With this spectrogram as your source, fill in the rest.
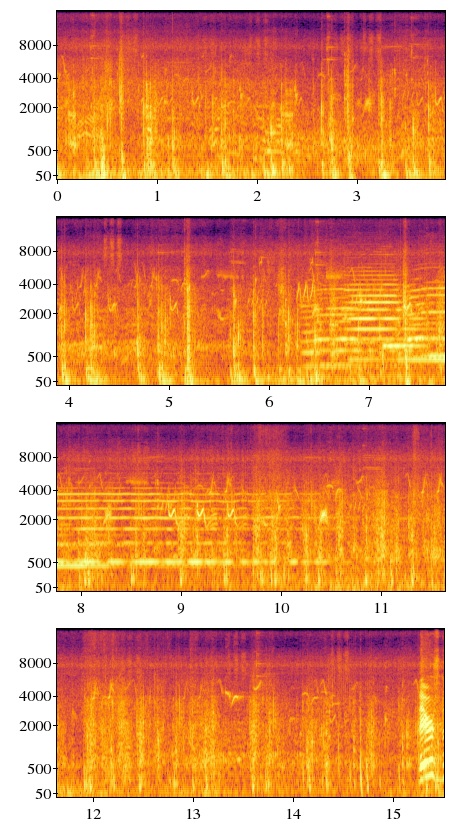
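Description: Horses clip-clop steadily in the Red Dead Redemption video game, their hooves sounding close and rhythmic alongside faint game ambience, with a sustained musical tone rising midway.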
